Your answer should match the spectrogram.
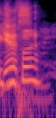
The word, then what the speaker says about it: Zuffa: Yes, Zuffa.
